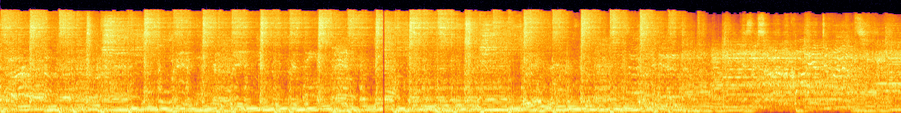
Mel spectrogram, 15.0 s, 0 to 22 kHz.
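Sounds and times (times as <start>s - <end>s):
drum kit beat: 0.0s - 15.0s
electric guitars: 0.0s - 15.0s.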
